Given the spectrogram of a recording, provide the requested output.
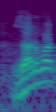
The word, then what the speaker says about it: ذروة: السنام، سنام کوہان ہے، اور ذروہ یہ دونوں اس کی تلفظ ہیں، زال کے زبر کے ساتھ بھی اور زال کے زیر کے ساتھ بھی، ذروۃ السنام اور ذروۃ السنام۔ تو میں تمہیں بتاؤں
